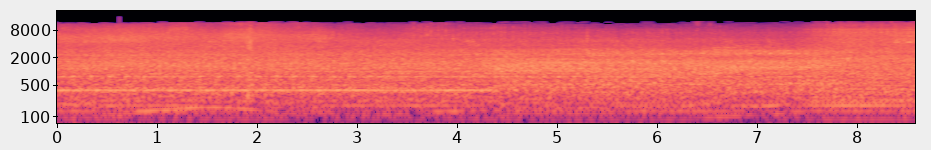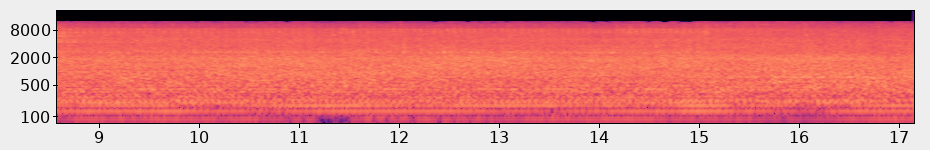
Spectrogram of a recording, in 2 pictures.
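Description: Vehicle engines idling steadily under a constant wash of outdoor noise; a steady hum cuts out about four seconds in.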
